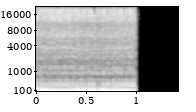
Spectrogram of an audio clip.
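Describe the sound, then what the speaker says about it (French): A Yamaha MT-09 motorcycle engine idles steadily while warming up during a 20,000 km service, with an even, throbbing putter, close and loud, then cuts off abruptly into silence. "Il va falloir laisser chauffer la moto maintenant."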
